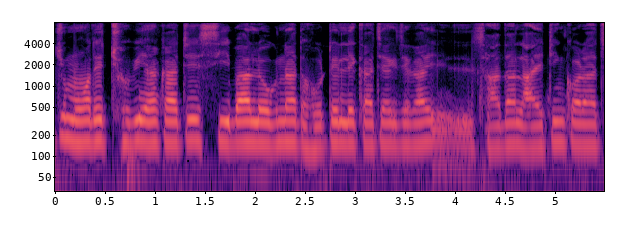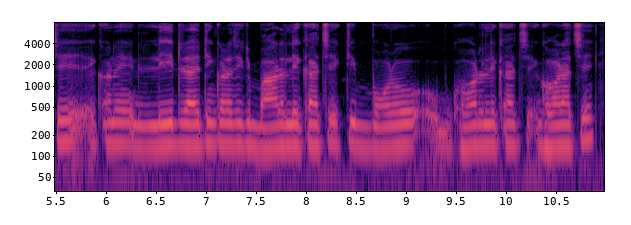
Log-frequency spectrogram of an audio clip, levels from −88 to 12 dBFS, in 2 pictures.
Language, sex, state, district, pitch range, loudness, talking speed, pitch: Bengali, male, West Bengal, Dakshin Dinajpur, 140-155 Hz, -27 LUFS, 180 wpm, 145 Hz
